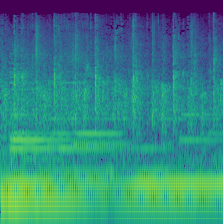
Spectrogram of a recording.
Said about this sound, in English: Give him another hand clap and shout of praise. What a great God.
